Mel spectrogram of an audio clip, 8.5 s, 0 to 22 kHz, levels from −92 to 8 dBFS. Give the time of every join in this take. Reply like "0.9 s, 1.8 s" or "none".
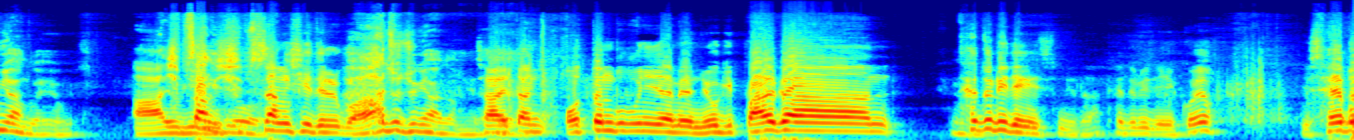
7.4 s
